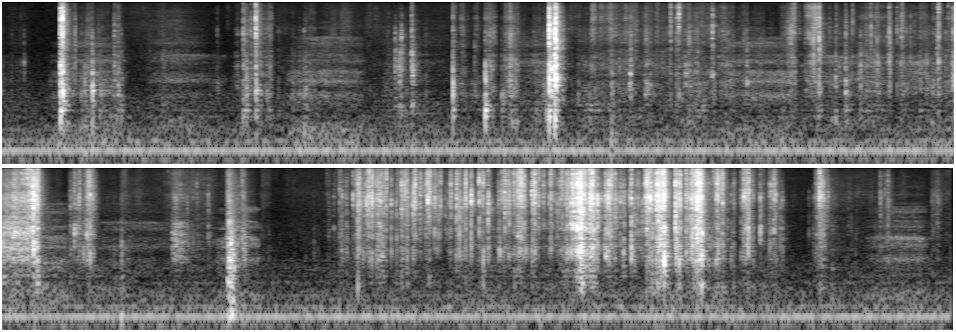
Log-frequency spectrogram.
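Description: A box of Bowman's Best baseball cards and its card packs being torn open by hand: scattered sharp rips and clicks, then a few seconds of dense crinkling and tearing about two-thirds of the way through. A low steady hum runs underneath.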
